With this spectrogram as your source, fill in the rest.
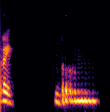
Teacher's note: con el sonido de la r r la r y tienes la vibrante múltiple cuando la lengua le da varios toques Cuando haces el sonido de r Esa es la vibrante múltiple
